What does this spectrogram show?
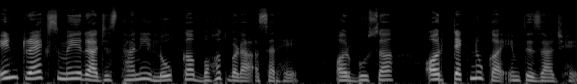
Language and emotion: Urdu, neutral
